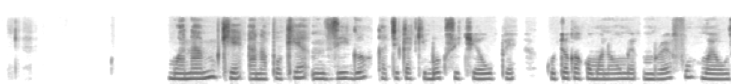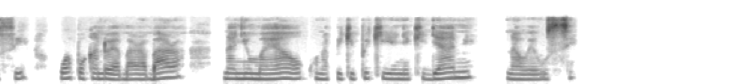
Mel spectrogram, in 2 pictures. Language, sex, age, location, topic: Swahili, female, 18-24, Dar es Salaam, government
